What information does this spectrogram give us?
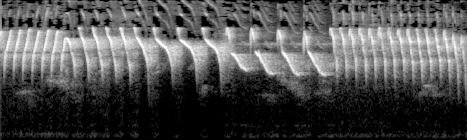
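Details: Continuous Belgian canary song of rapid high trilled notes that slow into a series of descending swept whistles before speeding up again into a fast trill.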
